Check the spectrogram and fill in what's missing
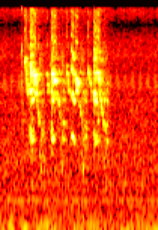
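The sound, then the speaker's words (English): A small songbird that is learning a new song sings a quick run of repeated syllables, about four bright chirping notes in a rhythmic burst lasting roughly a second, clear over a low background hum. “First, the bird sings.”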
